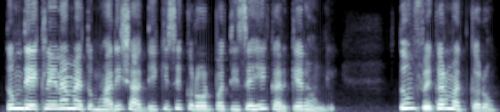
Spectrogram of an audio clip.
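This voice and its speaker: A woman's voice: on the high side, close to an everyday voice. A woman voicing an anxious, loving mother in a spoken story. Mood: confident. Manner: soft, coaxing. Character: worried poor mother, fond and anxious.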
